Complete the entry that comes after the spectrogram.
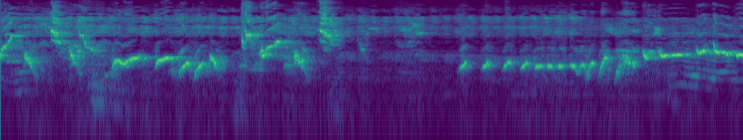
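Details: White-rumped shama of the Medan type from a breeding setting, singing gacor: loud rich whistled phrases, then a run of rapid repeated notes ending in a rising whistle.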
